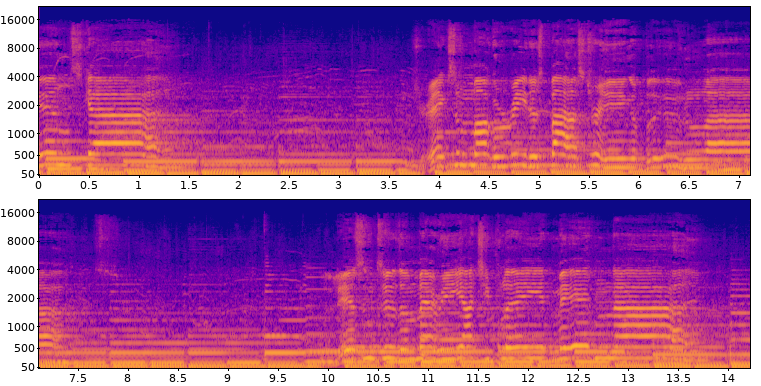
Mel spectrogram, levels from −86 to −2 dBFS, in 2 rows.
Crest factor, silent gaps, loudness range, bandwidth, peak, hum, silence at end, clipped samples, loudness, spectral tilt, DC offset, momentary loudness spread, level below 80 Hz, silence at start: 16 dB; none; 5 LU; 16 kHz; -4 dBFS; none; 0 s; under 0.1%; -21 LUFS; -6 dB/octave; under 0.1%; 8 LU; -28 dBFS; 0 s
